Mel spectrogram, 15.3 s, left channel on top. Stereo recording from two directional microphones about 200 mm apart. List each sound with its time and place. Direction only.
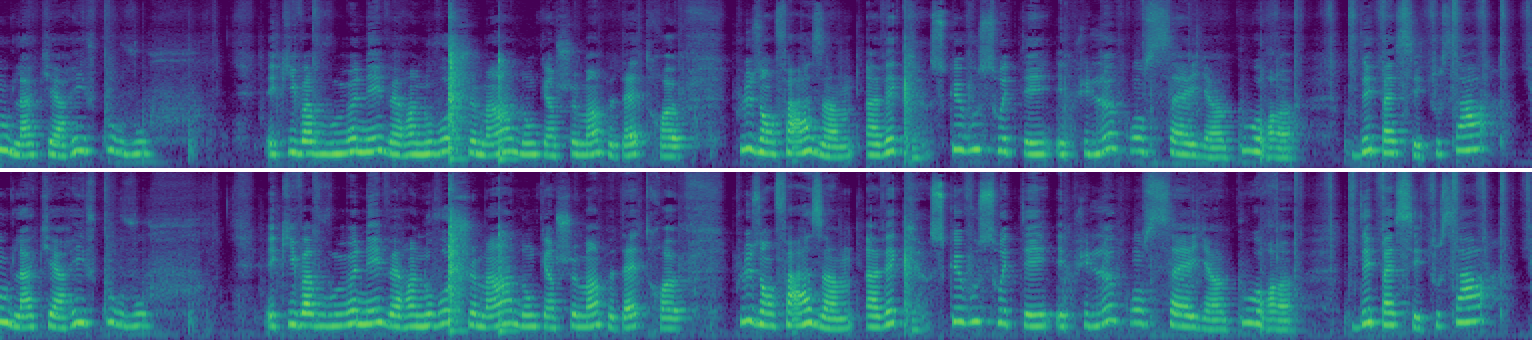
0.1 s speech: 40° right (ahead or behind)
2.6 s a woman's voice: 45° right (ahead or behind)
11.0 s a woman's voice: 35° right (ahead or behind)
